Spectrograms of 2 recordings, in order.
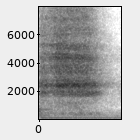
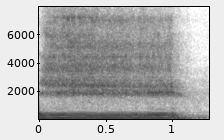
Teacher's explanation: that sh is unvoiced. But when you start to hum, when you sh, it turns into that ZH sound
